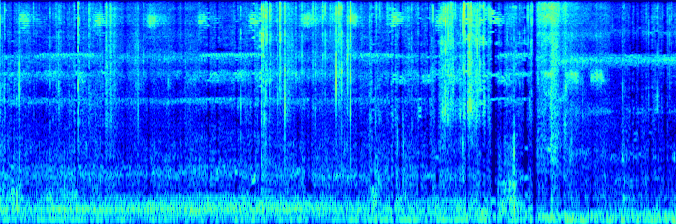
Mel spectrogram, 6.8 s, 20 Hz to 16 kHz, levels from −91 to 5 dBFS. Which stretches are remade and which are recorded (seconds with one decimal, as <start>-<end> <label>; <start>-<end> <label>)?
0.0-1.1 recorded; 1.1-2.0 remade; 2.0-2.7 recorded; 2.7-3.6 remade; 3.6-5.4 recorded; 5.4-6.1 remade; 6.1-6.8 recorded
